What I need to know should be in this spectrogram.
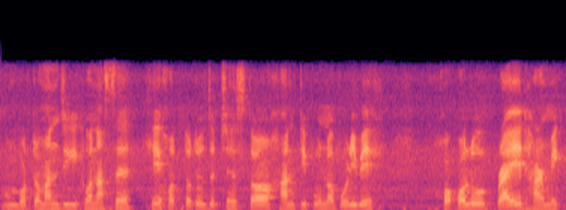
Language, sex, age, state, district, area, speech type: Assamese, female, 45-60, Assam, Majuli, rural, spontaneous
